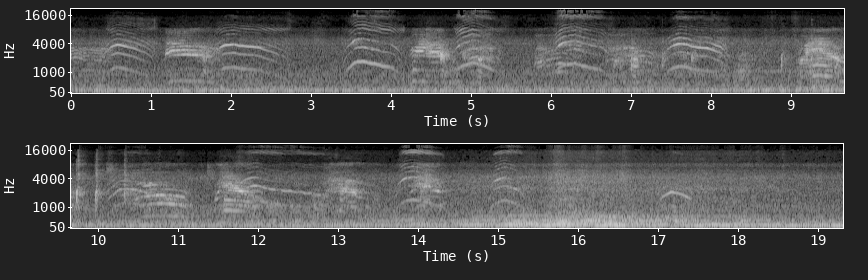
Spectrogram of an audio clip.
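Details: A kitten calls for its mother with a rapid series of high, arched mewing cries, some short and chirpy, others drawn out, crowding the first half, then fading into a low rumbling background toward the end.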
